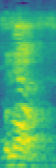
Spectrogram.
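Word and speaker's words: block: सी silent रहता है जैसे ब एओ सी के ब्लॉक ब सी के ब्लॉक के की ही आवाज निकालनी है सिर्फ के की आवाज सिर्फ आवाज निकालनी है सी को साइलेंट रहने देना है इसको लिखना है लेकिन इसको प्रोनाउंस नहीं करना है ठीक है इसी तरह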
